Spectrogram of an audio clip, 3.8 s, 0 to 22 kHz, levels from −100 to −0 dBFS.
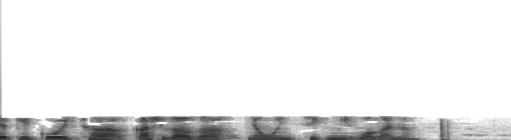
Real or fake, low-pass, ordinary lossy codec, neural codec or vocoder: real; 3.6 kHz; MP3, 16 kbps; none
